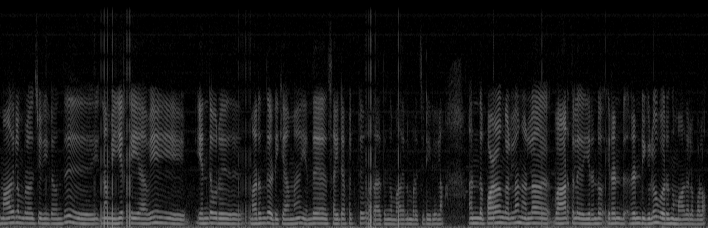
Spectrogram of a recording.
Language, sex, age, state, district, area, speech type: Tamil, female, 45-60, Tamil Nadu, Namakkal, rural, spontaneous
